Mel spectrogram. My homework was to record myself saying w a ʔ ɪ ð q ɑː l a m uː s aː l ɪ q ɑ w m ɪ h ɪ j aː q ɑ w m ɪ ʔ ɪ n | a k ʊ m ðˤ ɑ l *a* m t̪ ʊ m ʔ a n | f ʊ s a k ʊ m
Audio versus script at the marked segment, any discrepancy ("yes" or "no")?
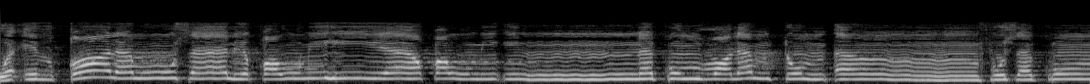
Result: no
